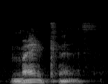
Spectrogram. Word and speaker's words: Americans: 자, 미국을 이야기할 때 어를 한국인들의 특성상이 너무 강한 소리이기 때문에 어를 강하게 해버리면 뒤에가 연결이 안 됩니다. Americans 차라리 어를 생략한 상태로 발음하는 것이 더 나은 경우가 있죠.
